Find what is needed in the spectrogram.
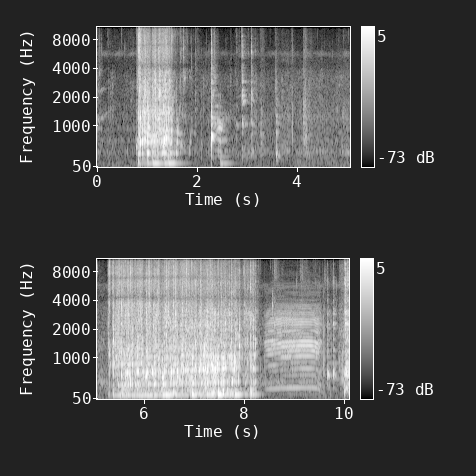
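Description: Thick milk poured from an enamel bowl into a tall butter churn, splashing down the tube in a short pour about a second in and a longer one from about five to eight seconds. Near the end a cow moos once, a steady call about a second and a half long.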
